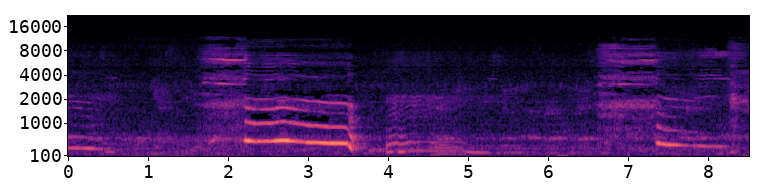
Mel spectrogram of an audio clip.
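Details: Dog giving a sustained wavering howl that drops sharply at the end, then falls quiet. A shorter descending howl follows near the close, over faint background noise.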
